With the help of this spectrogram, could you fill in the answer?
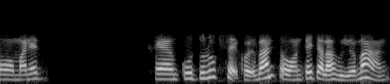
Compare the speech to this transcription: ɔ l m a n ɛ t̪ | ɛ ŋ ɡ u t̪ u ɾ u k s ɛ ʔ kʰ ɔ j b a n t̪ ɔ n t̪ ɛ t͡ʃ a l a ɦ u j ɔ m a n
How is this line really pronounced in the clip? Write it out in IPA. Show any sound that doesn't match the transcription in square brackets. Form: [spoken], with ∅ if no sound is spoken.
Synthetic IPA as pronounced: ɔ [∅] m a n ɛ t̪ | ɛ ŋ [k] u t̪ u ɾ u k s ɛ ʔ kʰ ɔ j b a n t̪ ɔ n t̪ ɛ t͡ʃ a l a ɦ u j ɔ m a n

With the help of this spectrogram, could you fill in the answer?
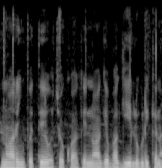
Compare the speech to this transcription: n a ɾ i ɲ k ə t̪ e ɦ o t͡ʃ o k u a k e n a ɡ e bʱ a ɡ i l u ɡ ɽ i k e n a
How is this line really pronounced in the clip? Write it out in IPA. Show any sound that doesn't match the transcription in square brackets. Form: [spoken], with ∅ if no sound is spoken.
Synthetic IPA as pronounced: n a ɾ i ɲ [p] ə t̪ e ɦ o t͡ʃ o k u a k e n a ɡ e bʱ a ɡ i l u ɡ ɽ i k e n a

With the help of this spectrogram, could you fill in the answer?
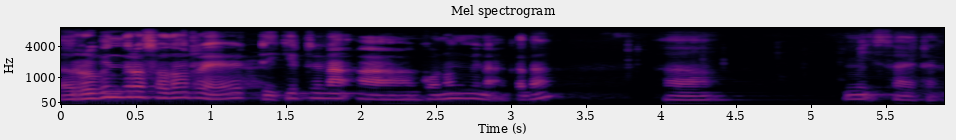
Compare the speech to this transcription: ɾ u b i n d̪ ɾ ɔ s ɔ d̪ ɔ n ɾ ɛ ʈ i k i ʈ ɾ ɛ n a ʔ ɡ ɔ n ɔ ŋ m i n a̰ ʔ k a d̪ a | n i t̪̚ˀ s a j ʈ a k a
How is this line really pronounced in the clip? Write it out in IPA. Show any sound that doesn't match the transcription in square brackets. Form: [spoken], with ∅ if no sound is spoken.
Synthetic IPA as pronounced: ɾ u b i n d̪ ɾ ɔ s ɔ d̪ ɔ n ɾ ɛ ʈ i k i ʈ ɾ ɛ n a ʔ ɡ ɔ n ɔ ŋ m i n a̰ ʔ k a d̪ a | [m] i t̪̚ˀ s a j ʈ a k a

